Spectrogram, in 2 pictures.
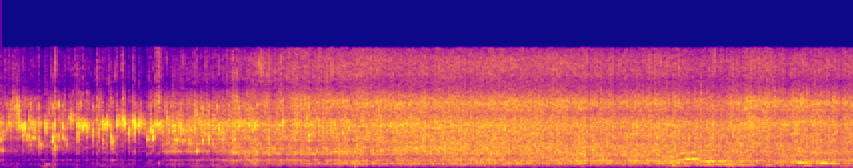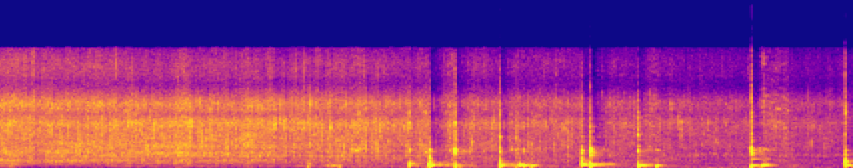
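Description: Green-masala-marinated chicken hitting hot oil with whole spices in an aluminium kadai and sizzling loudly and steadily. From about nine and a half seconds in, the sizzle dies down and a spoon scrapes and knocks on the metal bowl and pan several times.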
